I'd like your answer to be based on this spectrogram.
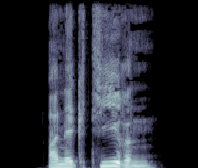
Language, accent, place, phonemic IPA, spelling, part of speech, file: German, Germany, Berlin, /anɛkˈtiːrən/, annektieren, verb, De-annektieren.ogg
- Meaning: to annex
